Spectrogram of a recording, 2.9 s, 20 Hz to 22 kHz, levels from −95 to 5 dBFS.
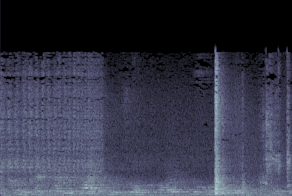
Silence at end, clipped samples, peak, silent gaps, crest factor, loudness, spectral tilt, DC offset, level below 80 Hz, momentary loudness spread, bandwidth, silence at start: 0 s; under 0.1%; -4 dBFS; none; 26 dB; -29 LUFS; -2 dB/octave; under 0.1%; -56 dBFS; 13 LU; 16.5 kHz; 0 s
